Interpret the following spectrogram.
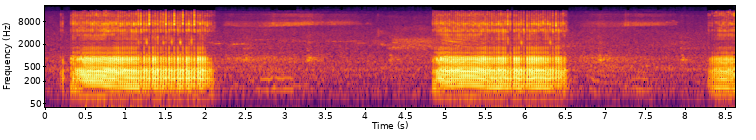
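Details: Six-month-old female English bulldog asleep: loud, rattling snores on each breath in with quieter breaths out, about two snores in eight seconds; dog snoring.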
